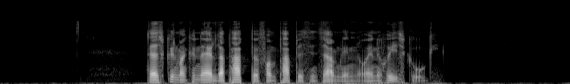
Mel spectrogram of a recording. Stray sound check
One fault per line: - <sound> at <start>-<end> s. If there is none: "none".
none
